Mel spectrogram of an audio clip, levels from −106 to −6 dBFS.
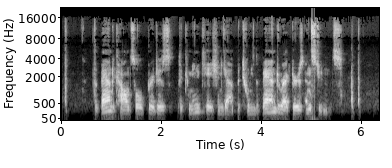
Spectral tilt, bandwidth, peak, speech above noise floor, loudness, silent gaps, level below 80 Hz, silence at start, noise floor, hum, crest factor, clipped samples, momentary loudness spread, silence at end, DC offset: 0.5 dB/octave; 16.5 kHz; 0 dBFS; 31 dB; -19 LUFS; none; -74 dBFS; 0.1 s; -52 dBFS; none; 22 dB; under 0.1%; 20 LU; 0.4 s; under 0.1%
